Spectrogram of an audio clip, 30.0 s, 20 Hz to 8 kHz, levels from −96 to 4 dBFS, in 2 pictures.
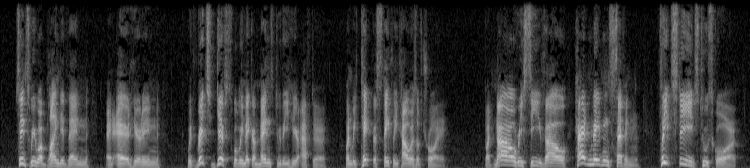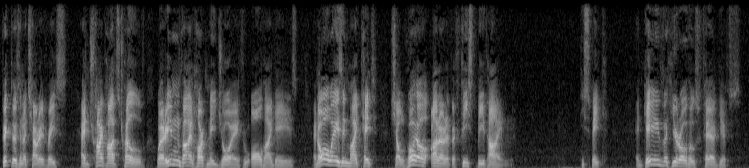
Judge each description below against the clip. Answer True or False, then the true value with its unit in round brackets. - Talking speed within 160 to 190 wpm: False (150 wpm)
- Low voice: True (130 Hz)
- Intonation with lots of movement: True (6.4 semitones)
